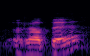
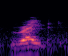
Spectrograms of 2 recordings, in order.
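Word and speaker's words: Rapé: Yeah, I, this Gothenburg's, how do you say it, Rabe? Yeah. Yeah, I went to the counter to get this, and Freddie was like, just ask for what you call it, you know, how you spell it. And I was like, okay. So I went to the counter and asked her for some Gothenburg rape, because that's how it's spelled.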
